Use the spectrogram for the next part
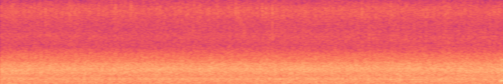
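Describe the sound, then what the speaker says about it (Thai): Steady wind and rain in a garden, a dense continuous hiss of falling rain with a gusting wash, moderately loud and unbroken throughout, with no voices. "เสียงลมและฝนนี่แหละ"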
